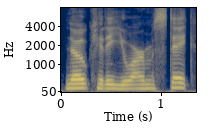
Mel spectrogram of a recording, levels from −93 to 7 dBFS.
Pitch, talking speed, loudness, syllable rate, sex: 145 Hz, 220 wpm, -17 LUFS, 6.9 syllables/s, male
